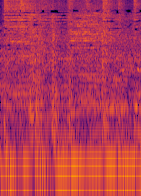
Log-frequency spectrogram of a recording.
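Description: Live rock band playing loud: drum kit with cymbals, electric guitar and bass guitar.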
